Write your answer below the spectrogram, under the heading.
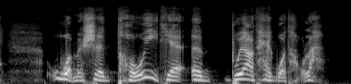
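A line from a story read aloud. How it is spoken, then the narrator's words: Heavy panting. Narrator (Chinese): 维茨尔喘着粗气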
